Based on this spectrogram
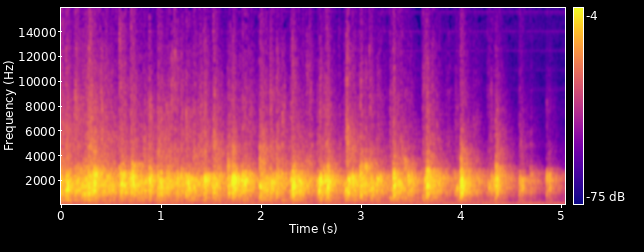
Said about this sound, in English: That's your cue to clap right there.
